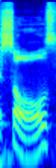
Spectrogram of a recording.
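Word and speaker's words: Sowles: design brought to us by the great Tyler Souls if anyone who doesn't know goat his name is spelt e yl er s o WL e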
